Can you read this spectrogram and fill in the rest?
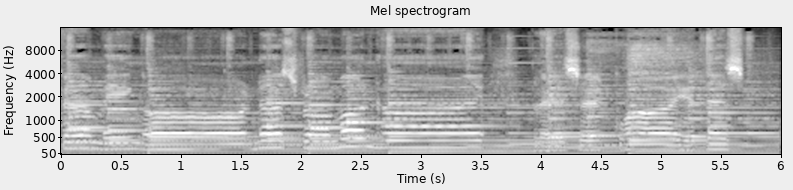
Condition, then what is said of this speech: No condition.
